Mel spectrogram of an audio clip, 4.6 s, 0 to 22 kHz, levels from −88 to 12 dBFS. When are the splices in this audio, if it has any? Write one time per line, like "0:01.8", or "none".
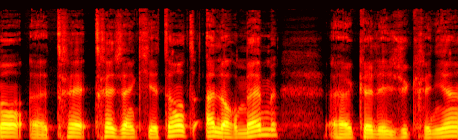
none

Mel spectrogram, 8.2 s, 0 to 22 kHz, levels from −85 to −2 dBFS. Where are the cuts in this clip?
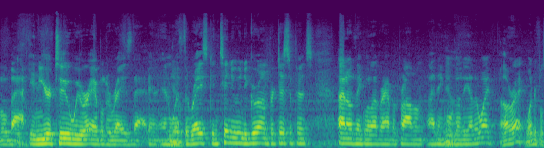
0:02.2

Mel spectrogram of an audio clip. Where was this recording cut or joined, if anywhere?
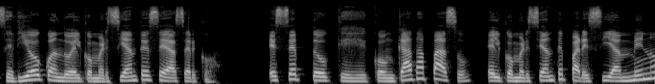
none

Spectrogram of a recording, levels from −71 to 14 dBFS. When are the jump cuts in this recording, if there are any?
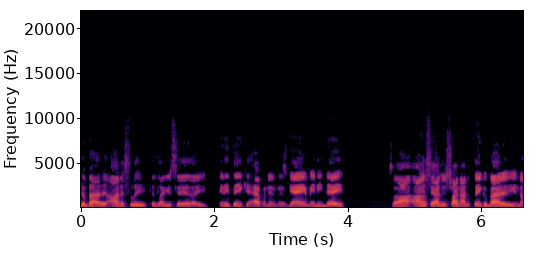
none

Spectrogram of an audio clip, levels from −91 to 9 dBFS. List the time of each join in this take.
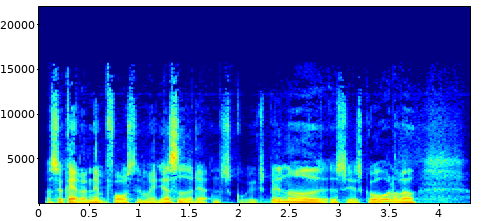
0:01.2

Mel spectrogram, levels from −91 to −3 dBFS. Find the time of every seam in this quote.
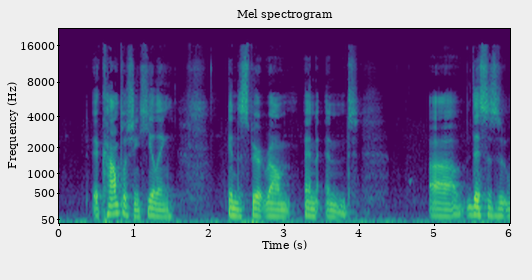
none

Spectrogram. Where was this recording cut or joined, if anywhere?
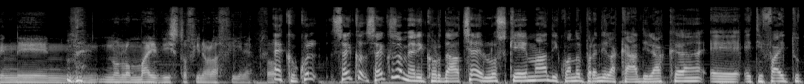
0:02.7
0:04.6

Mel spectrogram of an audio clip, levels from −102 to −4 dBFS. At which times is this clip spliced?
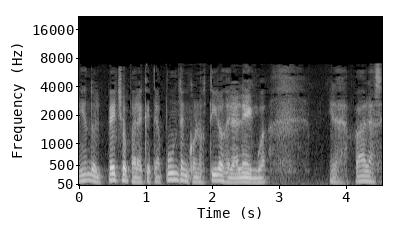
none

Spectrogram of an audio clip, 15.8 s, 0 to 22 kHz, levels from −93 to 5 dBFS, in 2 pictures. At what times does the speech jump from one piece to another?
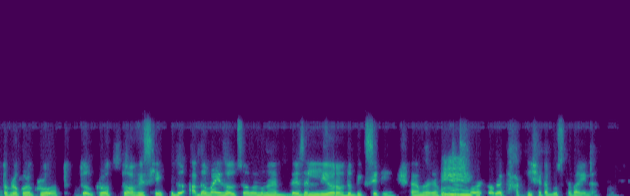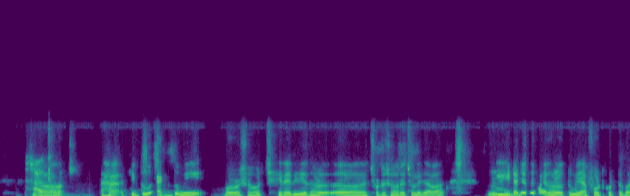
none

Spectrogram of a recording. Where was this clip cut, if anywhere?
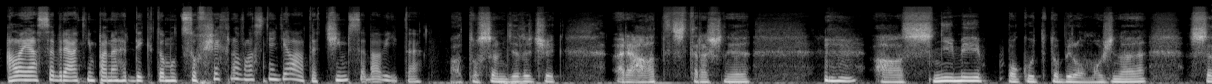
0:04.5
0:08.1

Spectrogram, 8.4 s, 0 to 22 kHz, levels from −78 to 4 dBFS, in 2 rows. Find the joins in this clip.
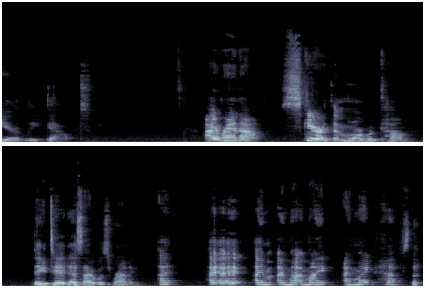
0:05.7

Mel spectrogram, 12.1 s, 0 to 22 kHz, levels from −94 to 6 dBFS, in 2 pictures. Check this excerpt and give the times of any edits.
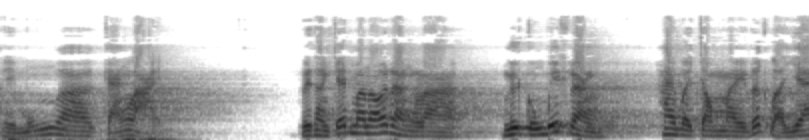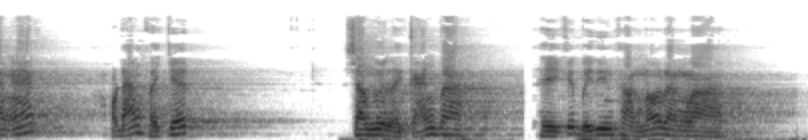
0:10.0

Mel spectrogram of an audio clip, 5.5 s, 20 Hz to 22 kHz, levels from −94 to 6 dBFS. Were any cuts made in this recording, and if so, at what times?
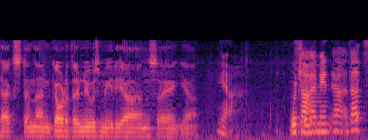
0:03.1
0:04.3

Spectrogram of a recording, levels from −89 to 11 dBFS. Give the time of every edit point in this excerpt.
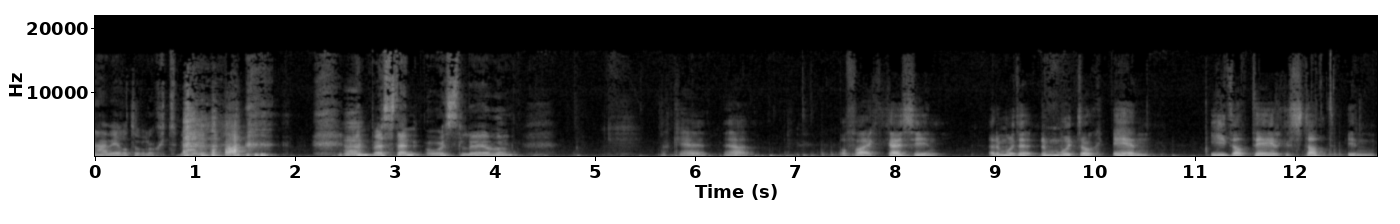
0:09.5

